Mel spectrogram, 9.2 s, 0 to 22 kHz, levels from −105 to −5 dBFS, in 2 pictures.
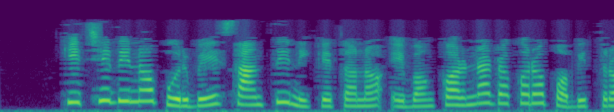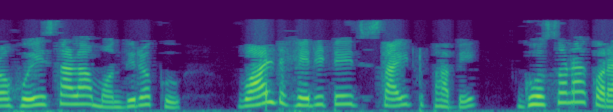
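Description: A low-bitrate transform codec, likely WMA compression, has coarsely quantised the whole speech recording, zeroing weak spectral lines and cutting everything above about 10.4 kHz, which fits a rate near 24 kbps. The damage is heavy: ringing, washy tone with hiss that breathes with the voice.

From 1.98 s to 8.91 s, two devices running on separate clocks that disagree by a few hundred parts per million let their shared buffer drift until a few dozen samples slip. These clock drift buffer slips are likely behind the regular clicks heard about four times, every 2.31 s.

Between 3.28 s and 3.32 s, an attack falls late in a transform block, so quantisation noise sized for the loud onset is spread into the quiet moment before it. This pre-echo shows up as about 40 ms of hiss ahead of the attack, which sounds soft and smeared.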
